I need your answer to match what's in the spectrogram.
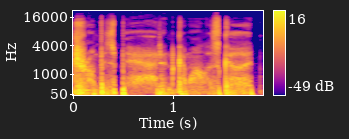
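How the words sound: It is said in an NPR-presenter voice.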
